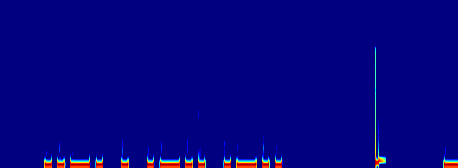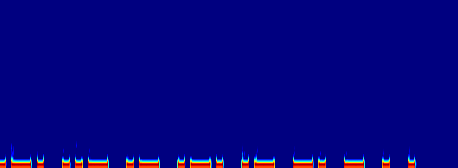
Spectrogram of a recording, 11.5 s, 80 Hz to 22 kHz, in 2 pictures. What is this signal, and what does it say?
Morse code, heard as a keyed tone, about 15 wpm, 700 Hz. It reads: FELL GUARANTEE
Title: Sentences from Top 1600 Words - New Word Drill - 15wpm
